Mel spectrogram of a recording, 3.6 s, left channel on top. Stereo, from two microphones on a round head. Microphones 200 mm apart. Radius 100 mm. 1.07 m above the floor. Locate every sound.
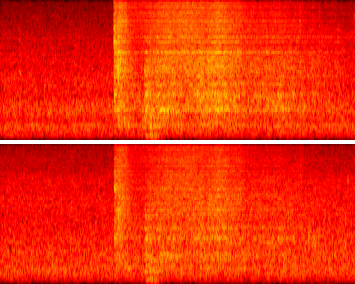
1.1 s a splash: 65° left (ahead or behind), 2.5 m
